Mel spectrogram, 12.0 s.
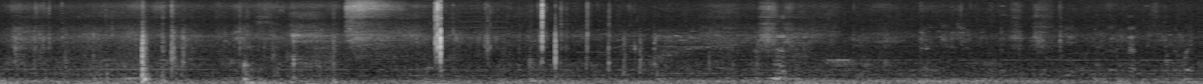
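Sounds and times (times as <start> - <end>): train low rumble: 0.0 - 12.0
brief hiss: 3.5 - 4.1.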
